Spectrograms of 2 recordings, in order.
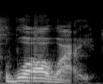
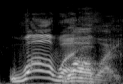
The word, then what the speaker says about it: Huawei: I think we should care about how we pronounce it. Oh, I don't know. I've asked several people today. It's Huawei. Huawei.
